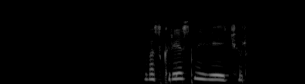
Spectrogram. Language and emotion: Russian, neutral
